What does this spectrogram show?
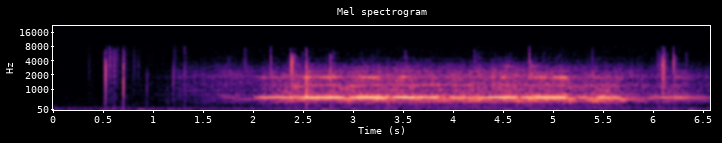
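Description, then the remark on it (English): A couple of sharp clicks, then a loud steam train whistle on a Union Pacific train blows steadily for about four seconds over a low, constant rumble before easing off. “And even though we were on the train, Jack was determined to give us a real old...”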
